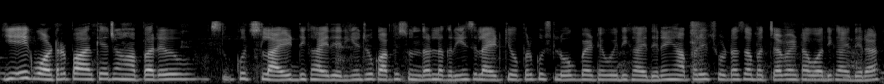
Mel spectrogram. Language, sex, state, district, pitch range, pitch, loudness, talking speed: Hindi, female, Jharkhand, Sahebganj, 215-235 Hz, 225 Hz, -29 LUFS, 285 wpm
